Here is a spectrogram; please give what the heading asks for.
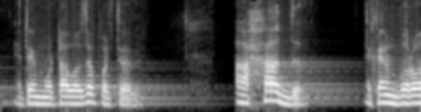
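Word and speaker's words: أَحَد: না বেলা পড়তে হবে আহাদ এখানেও দাল সাকিন হয়ে যাবে আওয়াতে ঝটকা হবে আহাদ এমন করে আপনারা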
